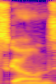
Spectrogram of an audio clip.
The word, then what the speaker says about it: scone: British, involving tea, sandwiches, scones, and cakes. And the guide makes that fun observation about the two common ways to pronounce scone rhymes with gone or rhymes with cone.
